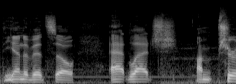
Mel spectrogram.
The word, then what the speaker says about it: atlatl: so now we're going to be using an atlal which is not even actually the correct pronunciation it's actually atlach it's a it's a naat word so it's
